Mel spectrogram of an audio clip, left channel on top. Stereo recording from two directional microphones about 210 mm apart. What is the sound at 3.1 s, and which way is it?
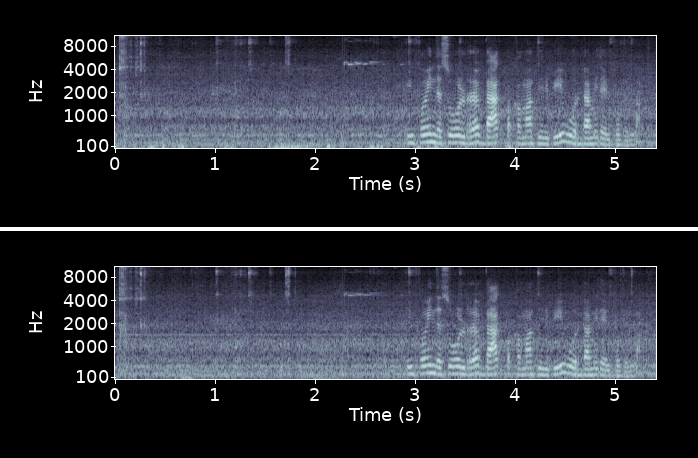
Speech, 25° left (ahead or behind).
